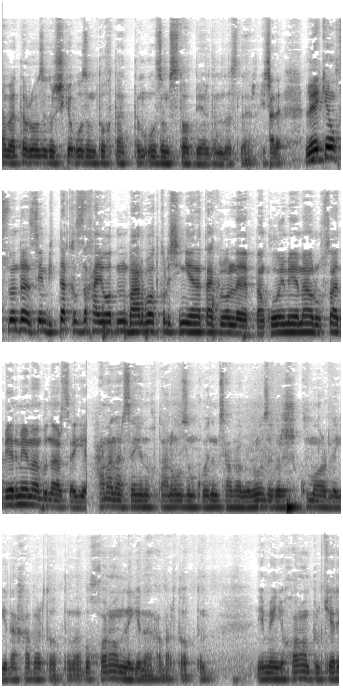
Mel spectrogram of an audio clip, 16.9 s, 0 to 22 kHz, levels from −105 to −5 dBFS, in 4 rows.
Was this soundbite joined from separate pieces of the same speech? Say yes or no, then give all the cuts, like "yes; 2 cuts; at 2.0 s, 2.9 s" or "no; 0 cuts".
yes; 2 cuts; at 3.4 s, 9.6 s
